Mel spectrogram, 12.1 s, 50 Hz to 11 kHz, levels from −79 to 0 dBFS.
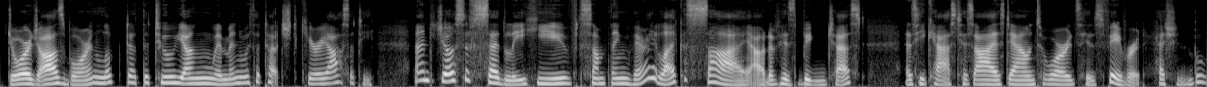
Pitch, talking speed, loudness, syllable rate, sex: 195 Hz, 185 wpm, -19 LUFS, 5.1 syllables/s, female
